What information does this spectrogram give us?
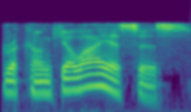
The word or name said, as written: dracunculiasis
